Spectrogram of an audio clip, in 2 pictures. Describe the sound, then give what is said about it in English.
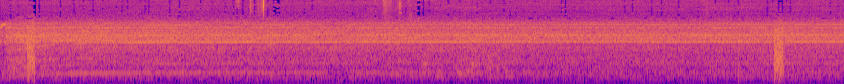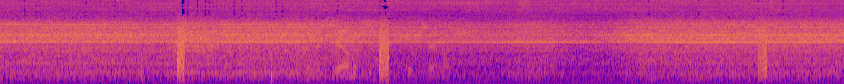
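Vacuum cleaner running with a loud, steady droning whine and hum, broken by a few brief clicks and knocks. “Now, I've just found that when I turn on the vacuum cleaner, I can't hear the receiver, so I'll need to wear headphones.”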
